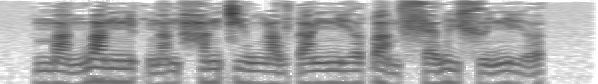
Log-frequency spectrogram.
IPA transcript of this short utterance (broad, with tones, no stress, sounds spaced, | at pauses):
m a˨˩˦ n w a˧ n ɲ ə˨˩ k̚ n a˧ n h a˧ n c i˨˩ w ŋ a˨˩ w ɗ a˧ ŋ ɲ i˧˥ ə̯ ɓ a˨˩ m s ɛ˧˥ w i˨˩ x ɨ˨˩˦ ɲ i˨˩˦ ə̯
